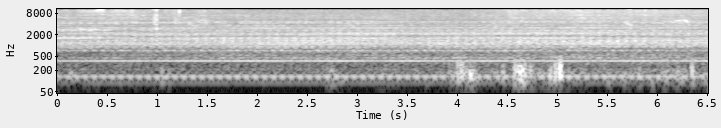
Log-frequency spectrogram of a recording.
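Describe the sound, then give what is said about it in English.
A tractor engine idles steadily with a constant low rumble and droning hum; it has been sitting idling for about ten minutes. A few brief louder knocks or revs come near the end. No one speaks. “I feel like it's an idle tractor”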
